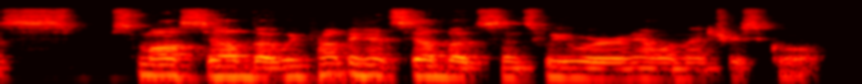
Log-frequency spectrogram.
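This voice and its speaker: This man has a fairly high pitch and a somewhat breathy voice. He talks at a moderate pace with an American accent. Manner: mumbling, words running together.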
